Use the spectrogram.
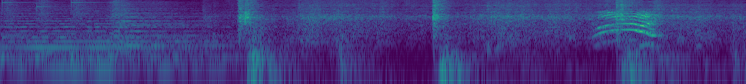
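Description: Children splash in water filling a large garbage bin in a slum in the Kalindi Kunj area of Delhi in scorching heat, with three bursts of sloshing at uneven intervals, over a steady tonal background and a child's high, rising call near the end.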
